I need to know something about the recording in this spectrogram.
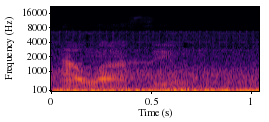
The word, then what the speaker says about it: Halathiel: So, Halethiel? How you pronounce that there, Chris? Wait, sorry. Use the other headset. It's Halathiel. Halathiel.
